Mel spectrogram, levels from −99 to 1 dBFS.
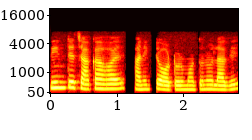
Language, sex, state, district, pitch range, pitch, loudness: Bengali, female, West Bengal, Kolkata, 200-225 Hz, 210 Hz, -16 LUFS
